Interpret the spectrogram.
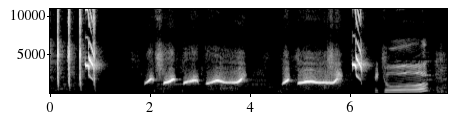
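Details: Parrot described as talking: clicks and a squeaky chirp, then several rising whistled notes and a long wavering whistle, another chirp, and a drawn-out harmonic squawk.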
